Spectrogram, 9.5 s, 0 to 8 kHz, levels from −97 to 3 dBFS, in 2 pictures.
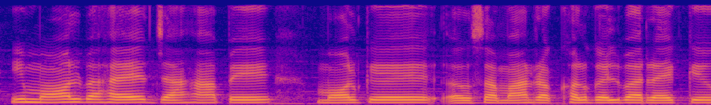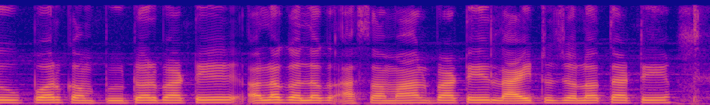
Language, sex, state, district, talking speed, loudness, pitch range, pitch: Bhojpuri, male, Uttar Pradesh, Deoria, 150 wpm, -23 LUFS, 185-200 Hz, 195 Hz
